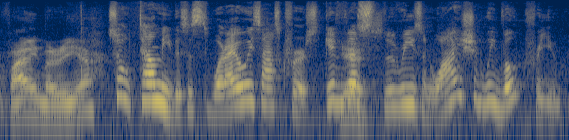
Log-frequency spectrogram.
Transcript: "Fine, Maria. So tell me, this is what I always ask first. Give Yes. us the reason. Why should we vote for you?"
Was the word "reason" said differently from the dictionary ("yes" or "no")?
no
